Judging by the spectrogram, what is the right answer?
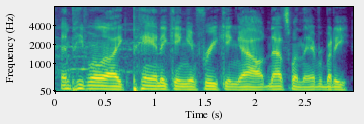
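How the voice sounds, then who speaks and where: A man co-hosting a podcast, casually brainstorming a comedic horror story in a crude, animated, sweary way. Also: on the low side, racing, noisy background. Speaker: podcast co-host.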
